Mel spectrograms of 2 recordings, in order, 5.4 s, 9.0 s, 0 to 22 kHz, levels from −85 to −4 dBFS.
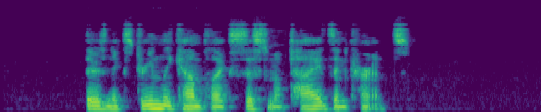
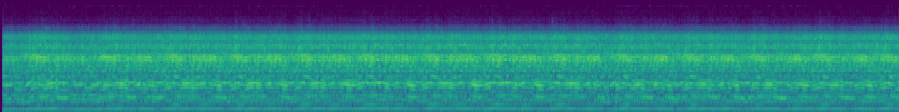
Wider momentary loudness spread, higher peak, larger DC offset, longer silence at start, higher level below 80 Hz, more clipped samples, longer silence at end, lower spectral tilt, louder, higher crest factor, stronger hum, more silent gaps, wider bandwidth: first, 8 LU vs 1 LU; about the same, -6 dBFS vs -8 dBFS; neither; first, 0.85 s vs 0 s; second, -66 dBFS vs -60 dBFS; neither; first, 1.35 s vs 0 s; first, -4.5 dB/octave vs 0 dB/octave; about the same, -21 LUFS vs -19 LUFS; about the same, 18 dB vs 14 dB; neither; neither; second, 9.6 kHz vs 18 kHz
